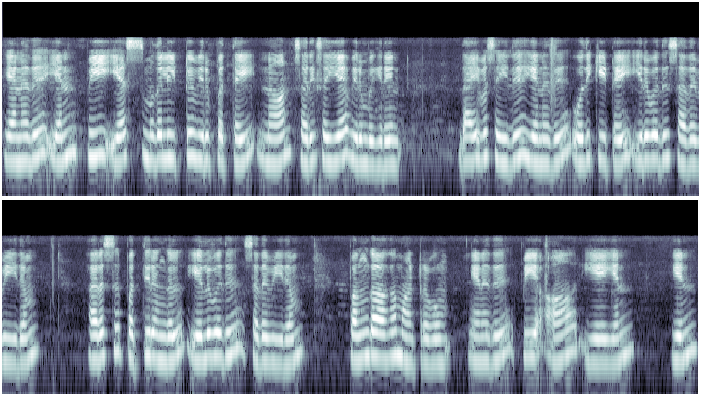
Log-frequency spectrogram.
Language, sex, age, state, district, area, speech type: Tamil, female, 18-30, Tamil Nadu, Ariyalur, rural, read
